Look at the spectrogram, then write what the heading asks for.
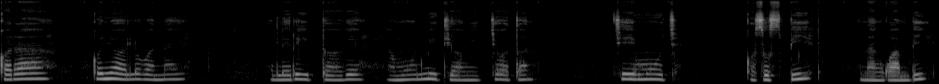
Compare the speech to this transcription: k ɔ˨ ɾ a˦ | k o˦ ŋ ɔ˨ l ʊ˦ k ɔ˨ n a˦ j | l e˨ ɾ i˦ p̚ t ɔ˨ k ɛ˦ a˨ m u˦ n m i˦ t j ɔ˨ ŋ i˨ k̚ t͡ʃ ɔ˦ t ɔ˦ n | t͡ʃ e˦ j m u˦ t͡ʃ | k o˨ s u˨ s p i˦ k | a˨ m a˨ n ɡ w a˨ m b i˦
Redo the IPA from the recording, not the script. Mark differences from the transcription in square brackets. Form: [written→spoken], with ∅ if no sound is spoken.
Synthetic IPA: k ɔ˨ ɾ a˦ | k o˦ [ŋ→ɲ] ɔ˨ l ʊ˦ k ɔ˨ n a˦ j | l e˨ ɾ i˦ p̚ t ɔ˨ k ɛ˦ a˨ m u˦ n m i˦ t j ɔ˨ ŋ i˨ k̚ t͡ʃ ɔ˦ t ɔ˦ n | t͡ʃ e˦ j m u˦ t͡ʃ | k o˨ s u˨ s p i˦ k | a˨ [m→n] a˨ [n→ŋ] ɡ w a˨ m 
